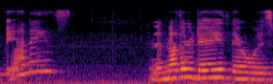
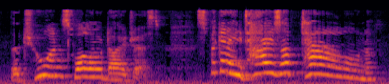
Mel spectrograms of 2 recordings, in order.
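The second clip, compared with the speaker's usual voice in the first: headline announcer voice; 4 semitones higher, 7 dB louder than usual. Acted. Reading out a newspaper headline.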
